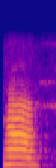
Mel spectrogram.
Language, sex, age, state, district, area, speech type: Hindi, male, 18-30, Bihar, Vaishali, rural, conversation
